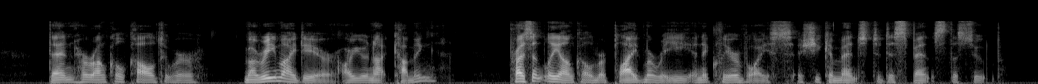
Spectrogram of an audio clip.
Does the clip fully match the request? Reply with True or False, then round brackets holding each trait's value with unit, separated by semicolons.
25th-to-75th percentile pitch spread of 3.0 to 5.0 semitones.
False (2.6 semitones)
